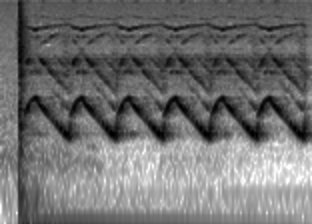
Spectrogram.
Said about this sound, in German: Ähm, und falls irgendwas falsch ist, wir haben hier sechs Buzzer stehen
